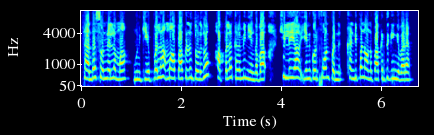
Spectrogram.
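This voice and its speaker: A caring, motherly woman in a cartoon story, voiced by a woman, gentle yet firm and affectionate. Her voice is very high and her speech quick. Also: fairly even intonation. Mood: tender. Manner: soothing, affectionate. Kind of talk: cartoon voice acting.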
